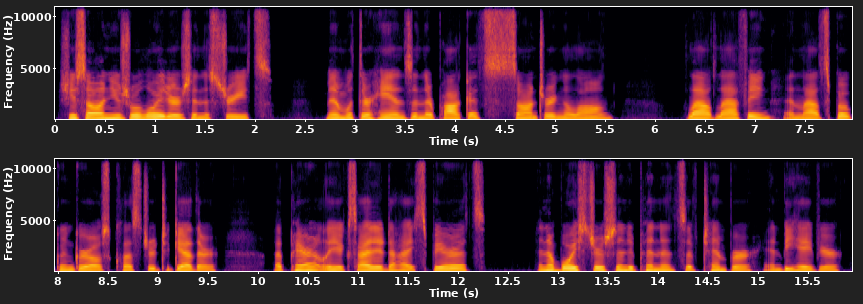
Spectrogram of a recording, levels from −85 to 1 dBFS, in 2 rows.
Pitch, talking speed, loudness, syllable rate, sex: 205 Hz, 140 wpm, -18 LUFS, 4.9 syllables/s, female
